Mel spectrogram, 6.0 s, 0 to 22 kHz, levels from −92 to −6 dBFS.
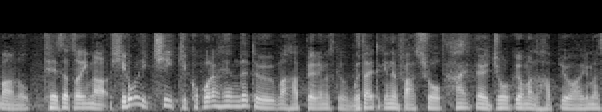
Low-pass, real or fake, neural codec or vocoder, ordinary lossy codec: none; fake; codec, 16 kHz, 1.1 kbps, Voila-Tokenizer; none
